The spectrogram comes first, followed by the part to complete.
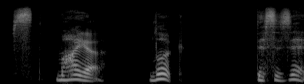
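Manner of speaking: hushed whisper. Voicing a character showing Maya something in secret: whispering. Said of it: "And why are you whispering?".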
